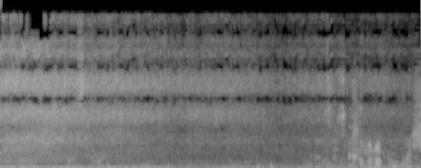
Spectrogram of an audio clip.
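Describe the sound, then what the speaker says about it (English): A Porsche drives past at a cars-and-coffee meet, its engine a steady loud drone that holds throughout without a sharp peak, with people chatting in the background. "I'm waiting for the Porsche to pass"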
